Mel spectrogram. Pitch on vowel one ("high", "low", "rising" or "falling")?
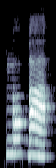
high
